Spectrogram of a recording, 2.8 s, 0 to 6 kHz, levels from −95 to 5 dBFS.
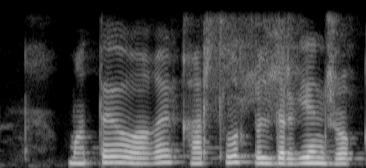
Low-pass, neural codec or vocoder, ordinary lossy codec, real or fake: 5.4 kHz; autoencoder, 48 kHz, 128 numbers a frame, DAC-VAE, trained on Japanese speech; none; fake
